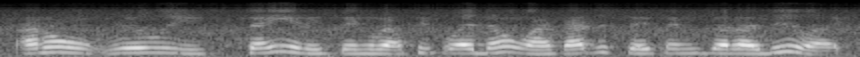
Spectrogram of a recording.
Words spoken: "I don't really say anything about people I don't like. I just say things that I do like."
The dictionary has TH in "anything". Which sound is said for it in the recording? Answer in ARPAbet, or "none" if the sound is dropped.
TH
